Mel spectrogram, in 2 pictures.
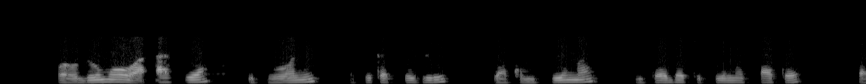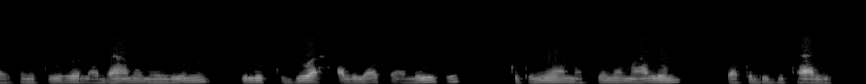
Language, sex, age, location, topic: Swahili, male, 18-24, Kisii, health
